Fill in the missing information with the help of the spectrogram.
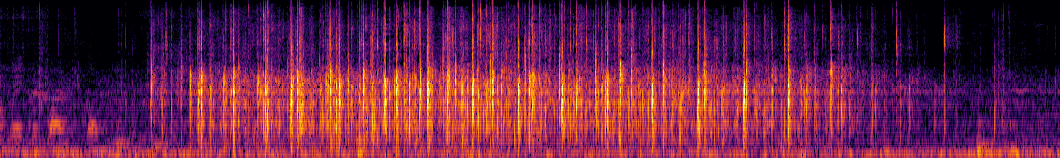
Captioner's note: applause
